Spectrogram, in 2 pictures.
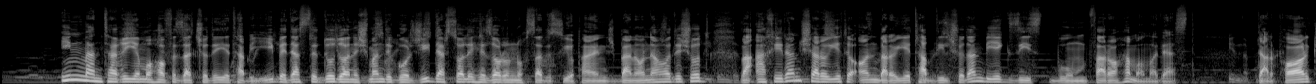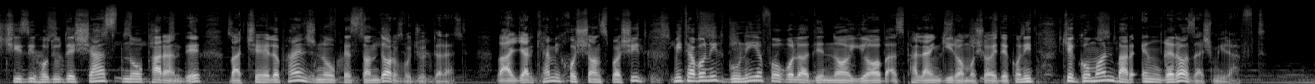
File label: documentary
